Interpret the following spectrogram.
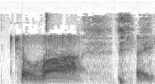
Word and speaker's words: Tyrod Taylor: No, let me pronounce it right. Tyrod Taylor.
